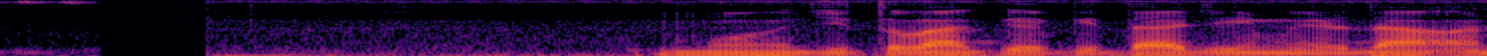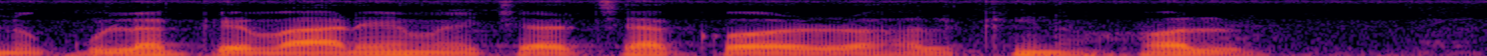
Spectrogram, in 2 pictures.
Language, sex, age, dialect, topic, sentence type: Magahi, male, 41-45, Western, agriculture, statement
